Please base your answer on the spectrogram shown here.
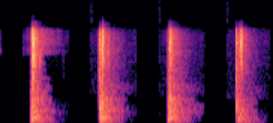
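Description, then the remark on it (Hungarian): A head is knocked four times onto a table: dull, heavy thumps at an even pace about half a second apart, each a solid whack against the hard surface with a short decay. No voices. “ez a fejem volt az asztalba.”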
